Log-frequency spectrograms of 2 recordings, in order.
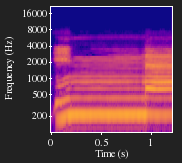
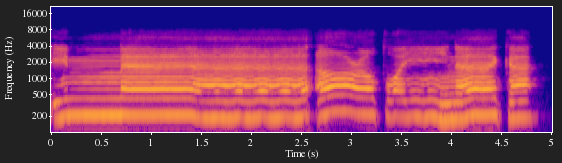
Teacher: এরপর দেখেন ইন্না বলে কেউ থেমে গেলে এক আলিফ মাদ হবে। কিন্তু যদি কেউ বলে ইন্না আ'তাইনাকা, তখন কিন্তু তিন আলিফ মাদ হবে, চার হারাকা, তখন এটা মাদ্দে মুনফাসিল হবে।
